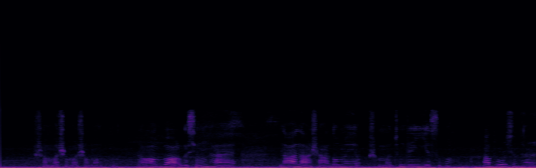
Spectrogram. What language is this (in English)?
Chinese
